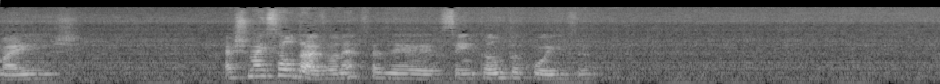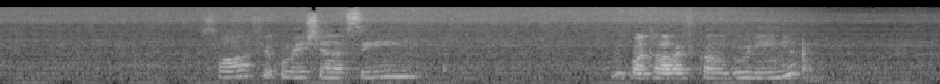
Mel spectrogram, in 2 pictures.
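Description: A woman talks calmly close by, in short bursts with pauses.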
